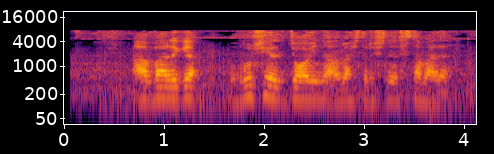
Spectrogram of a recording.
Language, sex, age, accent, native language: Uzbek, male, under 19, Samarqand, Uzbek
